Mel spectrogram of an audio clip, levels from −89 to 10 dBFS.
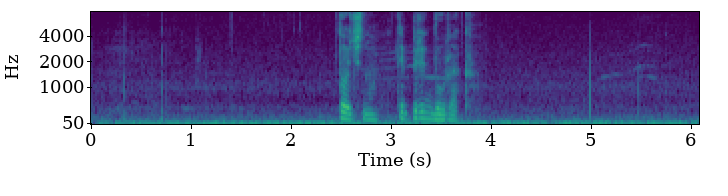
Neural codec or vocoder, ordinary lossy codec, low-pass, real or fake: none; none; none; real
